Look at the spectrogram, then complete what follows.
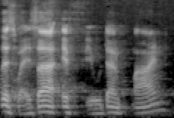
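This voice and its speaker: An actor playing a polite but firm detective in a radio drama, formal. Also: male voice, low voice, slow, sharp tone, heavily acted. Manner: deferential, formal. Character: polite, firm male plainclothes detective inspector. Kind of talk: old-time radio drama acting.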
